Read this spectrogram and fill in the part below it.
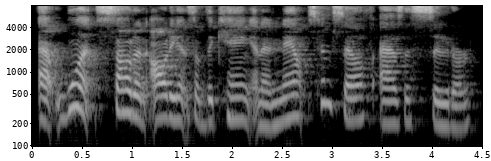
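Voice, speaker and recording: A woman reading a fairy tale aloud as narrator, in a measured, expressive storytelling manner. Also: fairly high pitch. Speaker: story reader. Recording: roomy, echoing sound.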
